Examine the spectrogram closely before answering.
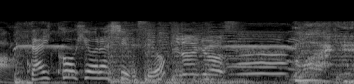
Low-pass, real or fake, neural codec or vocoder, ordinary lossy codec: none; real; none; none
